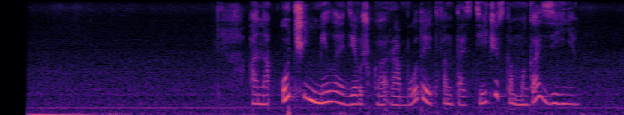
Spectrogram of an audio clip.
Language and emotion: Russian, positive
